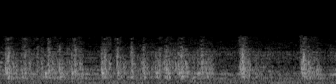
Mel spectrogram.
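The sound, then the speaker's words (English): Rapid, steady clacking of typewriter keys as a banquet news story is typed, a dense run of quick mechanical taps with a few louder strikes, with no voices. “You finished typing that banquet story yet?”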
